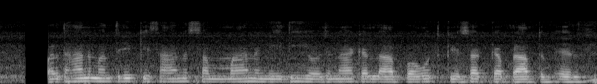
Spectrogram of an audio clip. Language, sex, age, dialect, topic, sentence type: Maithili, male, 25-30, Southern/Standard, agriculture, statement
